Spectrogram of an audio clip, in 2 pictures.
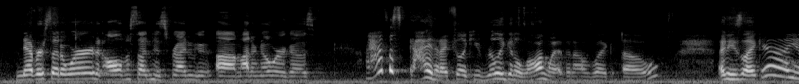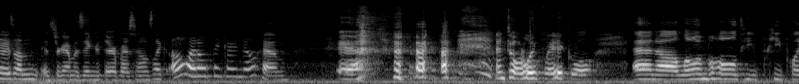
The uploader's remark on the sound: Host a live workshop.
